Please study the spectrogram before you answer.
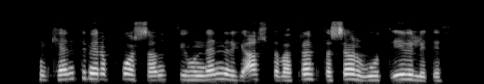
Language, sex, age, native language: Icelandic, female, 40-49, Icelandic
